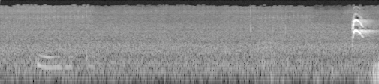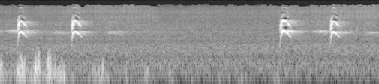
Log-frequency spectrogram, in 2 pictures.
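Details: Marmots below Arpisson near Cogne give sharp, high, piercing whistles, each short and clipped, in two loose bursts.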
